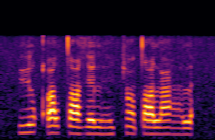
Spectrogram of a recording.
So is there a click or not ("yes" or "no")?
no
